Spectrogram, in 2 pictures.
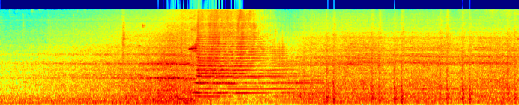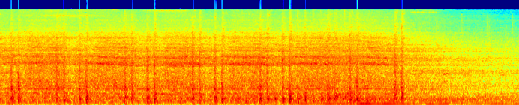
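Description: Argo Wilis express train passing through the station at close range: noise builds and its horn sounds for about two seconds around four seconds in. Then the coaches' wheels clatter rapidly over the rail joints for about twelve seconds before fading away.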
